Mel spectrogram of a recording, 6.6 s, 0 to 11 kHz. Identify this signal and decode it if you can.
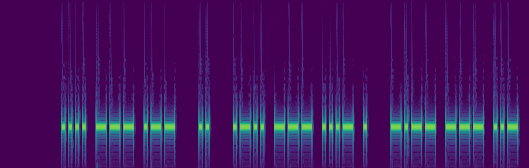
Morse code, heard as a keyed tone, about 28 wpm, 700 Hz. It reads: HOW I LOVE YOU
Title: Sentences from Top 1000 Words - Review Part 1 - 28wpm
